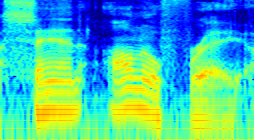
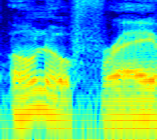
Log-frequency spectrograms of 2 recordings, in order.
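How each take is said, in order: First: "Onofre" said slowly as AH-no-fray; variant pronunciation. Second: "Onofre" said slowly as OH-no-fray; variant pronunciation. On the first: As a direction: open "ah" at the start of "Onofre". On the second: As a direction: round "oh" at the start of "Onofre". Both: Shown as a demonstration. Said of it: "don't know how the fuck you say it".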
